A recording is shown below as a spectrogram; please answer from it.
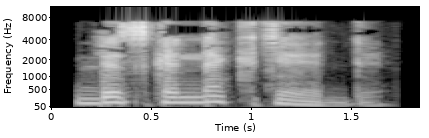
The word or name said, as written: disconnectedness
